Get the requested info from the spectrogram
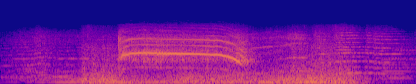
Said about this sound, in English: the only thing I was thinking of at this point was the classic bit of Bugs Bunny and the Rocket screaming as they send him out into space.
